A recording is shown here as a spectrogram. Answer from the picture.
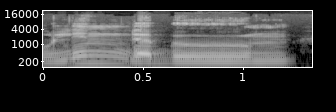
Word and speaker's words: Lindeboom: mj trips with uh lindebon which is a that's my people my name is is very hard to pronounce in most languages besides dutch so yeah no one's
